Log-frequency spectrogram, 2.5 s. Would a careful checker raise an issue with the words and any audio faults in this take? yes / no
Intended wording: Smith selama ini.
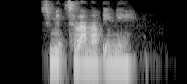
no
